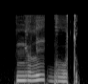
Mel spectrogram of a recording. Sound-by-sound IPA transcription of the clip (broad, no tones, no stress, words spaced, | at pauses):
nʲɵli ɡ͡but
